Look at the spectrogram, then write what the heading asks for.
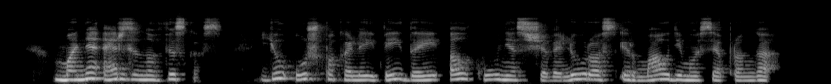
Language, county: Lithuanian, Šiauliai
